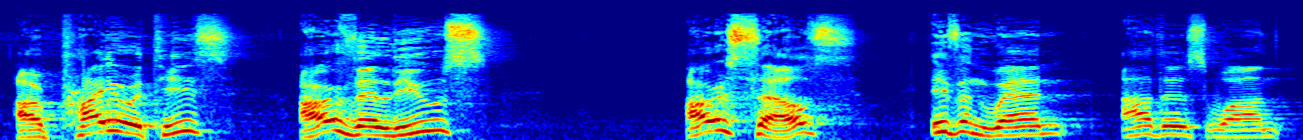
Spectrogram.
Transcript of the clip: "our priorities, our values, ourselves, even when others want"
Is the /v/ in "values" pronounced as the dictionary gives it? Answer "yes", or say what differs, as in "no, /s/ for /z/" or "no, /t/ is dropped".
yes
